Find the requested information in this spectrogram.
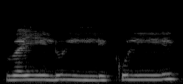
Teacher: ये लाम के ऊपर तशदीद है तो तशदीद वाले हर्फ को हम दो दफ़ा पढ़ेंगे, ये दोनों लाम इकट्ठे आ रहे हैं।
